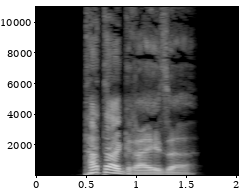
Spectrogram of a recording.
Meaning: nominative/accusative/genitive plural of Tattergreis
- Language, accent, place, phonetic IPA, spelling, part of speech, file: German, Germany, Berlin, [ˈtatɐˌɡʁaɪ̯zə], Tattergreise, noun, De-Tattergreise.ogg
